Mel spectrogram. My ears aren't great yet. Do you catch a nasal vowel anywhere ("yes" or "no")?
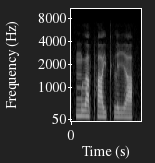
no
